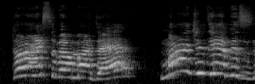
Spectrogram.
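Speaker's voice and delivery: loud, high-pitched telling-off; acted outburst at a nosy questioner; indignant retort. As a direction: raise voice and pitch, warn them off. Snapping back at the retold asker.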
